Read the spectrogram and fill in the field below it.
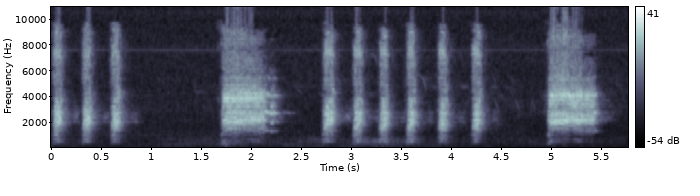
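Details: A squirrel gives quick, harsh, high barks in runs of three and seven, broken by two longer, raspy, strained squeals. These are alarm or distress calls, made when fighting or to warn other squirrels of a predator.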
